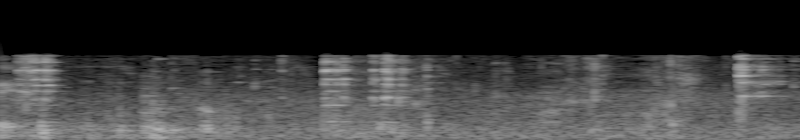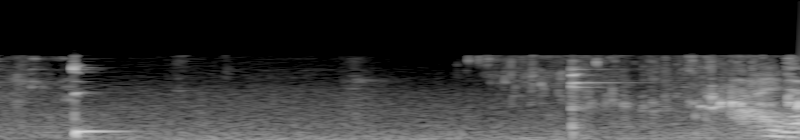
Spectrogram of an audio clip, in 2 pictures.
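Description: Scattered light clinks and taps of glasses, plates and cutlery at a dinner table, with one sharper clink about four seconds in. Near the end, liquid being poured into a glass.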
